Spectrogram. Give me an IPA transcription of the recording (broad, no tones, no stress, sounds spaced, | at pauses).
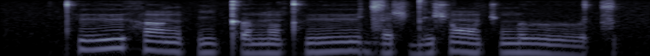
t̪ʰ yː h ə̃ː ŋ ʔ i kʼ ə n̪ õ t̪ʰ yː d͡z ɛ ʃ d̪ i ʃ õː t͡ʃ n̪ ɯː t͡s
